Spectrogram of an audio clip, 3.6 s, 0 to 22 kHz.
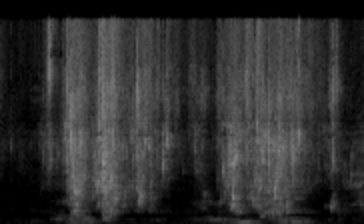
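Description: Water pours steadily in a few gushing bursts of splashing flow as 220 g is measured out at home for a recipe, fairly close and moderately loud, with no talk over it.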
